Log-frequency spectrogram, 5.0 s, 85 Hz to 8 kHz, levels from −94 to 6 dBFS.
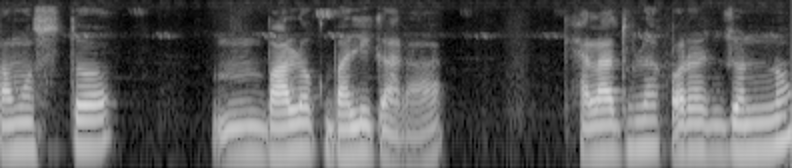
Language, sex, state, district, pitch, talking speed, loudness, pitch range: Bengali, male, West Bengal, Paschim Medinipur, 140 Hz, 95 wpm, -20 LUFS, 135-155 Hz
